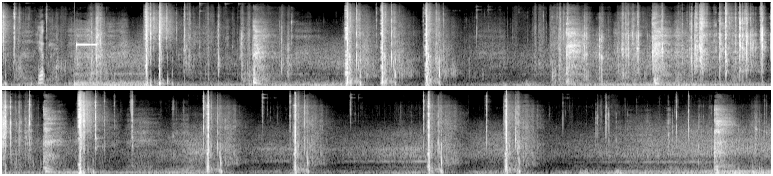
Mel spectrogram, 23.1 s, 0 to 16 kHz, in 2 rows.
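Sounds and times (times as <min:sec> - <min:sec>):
gunshots: 0:05.1 - 0:06.8, 0:14.6 - 0:15.2, 0:15.9 - 0:16.5, 0:17.9 - 0:19.6.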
